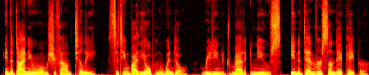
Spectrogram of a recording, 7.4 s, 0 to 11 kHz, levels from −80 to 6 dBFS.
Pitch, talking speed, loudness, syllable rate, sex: 220 Hz, 170 wpm, -15 LUFS, 4.9 syllables/s, female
